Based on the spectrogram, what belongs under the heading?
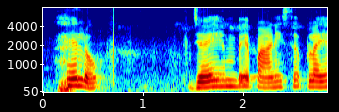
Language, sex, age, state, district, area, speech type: Gujarati, female, 45-60, Gujarat, Ahmedabad, urban, spontaneous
